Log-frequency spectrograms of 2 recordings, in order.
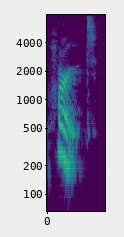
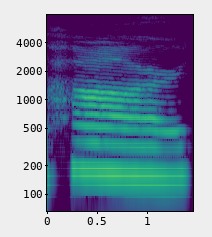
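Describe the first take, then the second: First: The vowel is short and plain. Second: The vowel is drawn out through each part. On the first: "instead of just saying heart" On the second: "you hear her go heart and love every part"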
